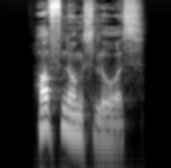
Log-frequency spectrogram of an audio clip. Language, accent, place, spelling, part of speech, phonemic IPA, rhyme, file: German, Germany, Berlin, hoffnungslos, adjective, /ˈhɔfnʊŋsloːs/, -oːs, De-hoffnungslos.ogg
- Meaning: hopeless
